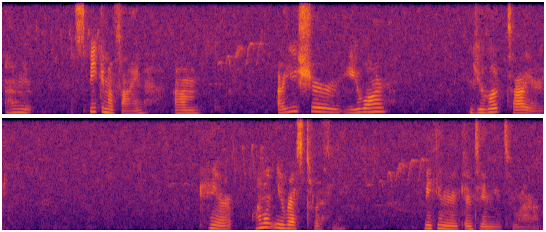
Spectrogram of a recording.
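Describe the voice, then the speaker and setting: A woman voicing a sweet, caring vampire in a soft, hesitant ASMR roleplay. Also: mid-range voice, takes it slowly, long pauses, slight background noise, rough recording. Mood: tender, caring.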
